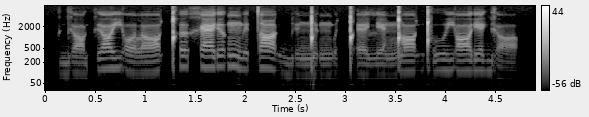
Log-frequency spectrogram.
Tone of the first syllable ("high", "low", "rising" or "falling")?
low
